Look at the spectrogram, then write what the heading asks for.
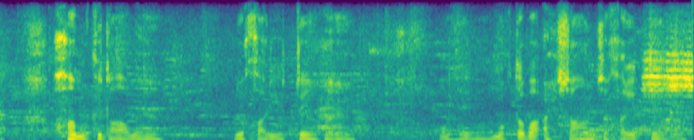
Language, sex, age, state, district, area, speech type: Urdu, male, 60+, Delhi, Central Delhi, urban, spontaneous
